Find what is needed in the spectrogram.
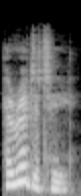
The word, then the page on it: heredity: British English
